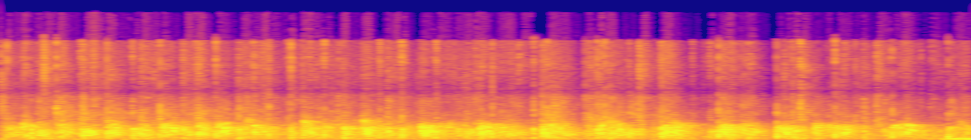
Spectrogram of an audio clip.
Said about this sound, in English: We can clap for.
